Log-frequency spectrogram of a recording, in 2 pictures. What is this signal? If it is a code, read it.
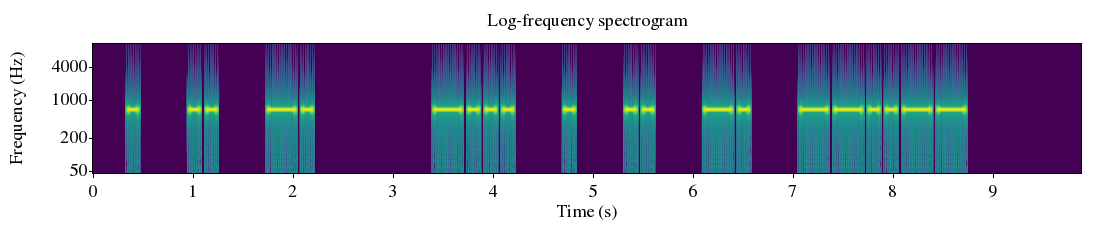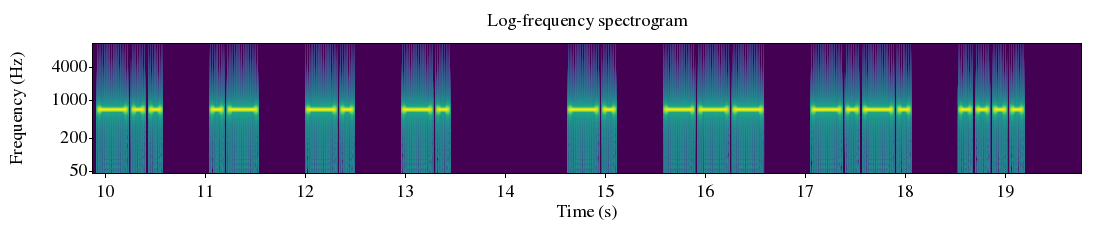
Morse code, heard as a keyed tone, about 14 wpm, spaced as for 10 wpm, 680 Hz. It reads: EIN BEIN, DANN NOCH
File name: Morsekurs / Witze / Witz 01. August 2023 50 F70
